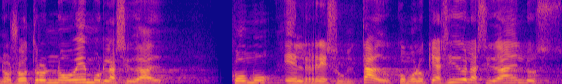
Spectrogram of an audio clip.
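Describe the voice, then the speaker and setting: A man talks at a fairly slow pace in a high pitch, with a bright, sharp tone. The background is quiet. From Colombia. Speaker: former mayor, politician. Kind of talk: conference keynote. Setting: stage with audience. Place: hall.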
